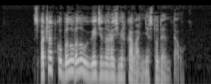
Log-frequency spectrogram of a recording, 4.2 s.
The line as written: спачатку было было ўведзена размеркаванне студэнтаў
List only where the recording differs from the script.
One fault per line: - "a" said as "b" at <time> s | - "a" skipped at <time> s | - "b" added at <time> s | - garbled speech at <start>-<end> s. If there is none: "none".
none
